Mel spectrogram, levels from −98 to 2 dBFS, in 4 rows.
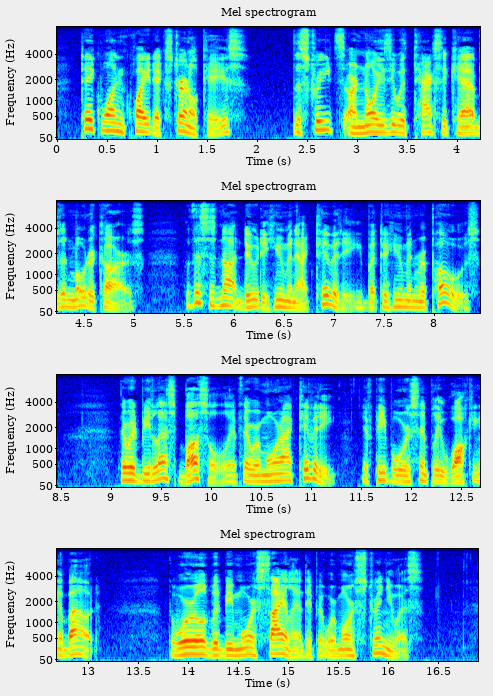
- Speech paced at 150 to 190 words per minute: Yes, average, 185 wpm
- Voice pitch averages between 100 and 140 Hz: Yes, low, 135 Hz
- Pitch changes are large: No, average, 3.7 semitones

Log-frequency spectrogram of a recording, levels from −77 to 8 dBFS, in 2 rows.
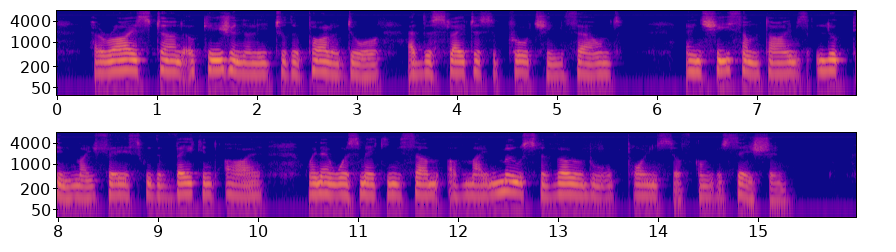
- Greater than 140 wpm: No, slow, 135 wpm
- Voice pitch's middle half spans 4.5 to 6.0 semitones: No, narrow, 2.5 semitones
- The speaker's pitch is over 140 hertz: No, low, 135 Hz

